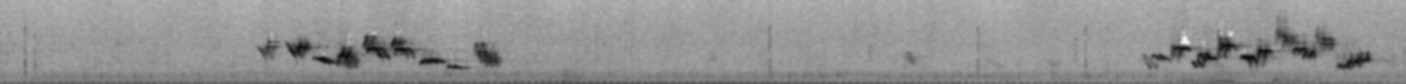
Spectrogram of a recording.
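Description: A bird chirping in two bursts of quick, high, darting notes, the first about three seconds in and the second near the end, over a steady low hum.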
